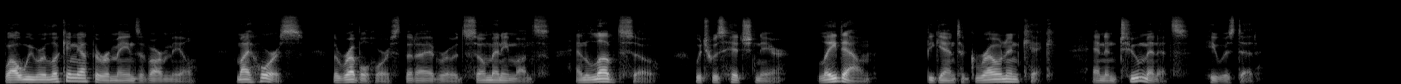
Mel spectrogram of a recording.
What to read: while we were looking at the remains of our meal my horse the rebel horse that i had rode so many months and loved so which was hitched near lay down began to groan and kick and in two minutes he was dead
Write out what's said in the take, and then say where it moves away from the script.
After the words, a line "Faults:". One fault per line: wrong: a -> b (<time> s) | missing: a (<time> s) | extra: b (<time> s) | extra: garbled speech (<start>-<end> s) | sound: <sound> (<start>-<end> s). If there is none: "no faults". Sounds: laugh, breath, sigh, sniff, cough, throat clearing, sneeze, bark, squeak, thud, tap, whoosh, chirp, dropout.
while we were looking at the remains of our meal my horse the rebel horse that i had rode so many months and loved so which was hitched near lay down began to groan and kick and in two minutes he was dead
Faults:
no faults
